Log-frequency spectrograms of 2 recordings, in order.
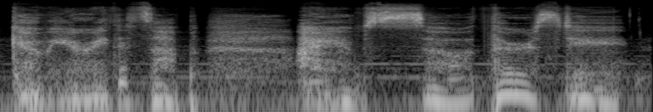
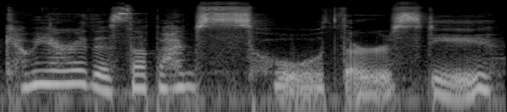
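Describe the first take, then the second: First: It is said in Kothar's character voice. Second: It is not Kothar's character voice.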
